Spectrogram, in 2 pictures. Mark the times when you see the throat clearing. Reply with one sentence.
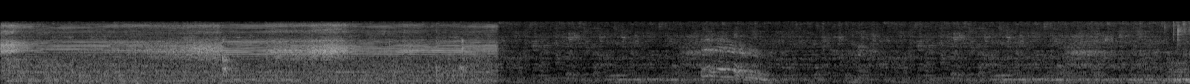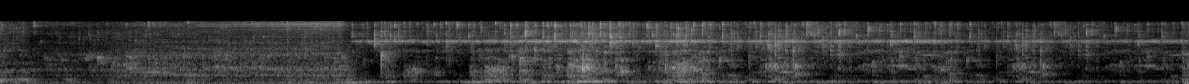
The throat clearing can be heard from 7.0 to 7.8 s.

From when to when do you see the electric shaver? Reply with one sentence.
You can hear the electric shaver from 0.0 to 5.0 s.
